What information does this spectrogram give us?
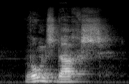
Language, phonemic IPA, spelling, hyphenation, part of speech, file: Dutch, /ˈʋuns.dɑxs/, woensdags, woens‧dags, adjective / adverb / noun, Nl-woensdags.ogg
- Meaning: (adjective) Wednesday; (adverb) synonym of 's woensdags; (noun) genitive singular of woensdag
